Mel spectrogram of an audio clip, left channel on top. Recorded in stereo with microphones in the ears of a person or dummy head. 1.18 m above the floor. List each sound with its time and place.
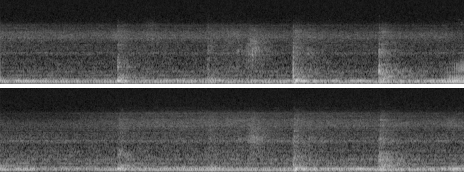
1.2 s footsteps: 50° left (ahead or behind), 2.5 m; by 3.9 s 25° left (ahead or behind), 3 m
